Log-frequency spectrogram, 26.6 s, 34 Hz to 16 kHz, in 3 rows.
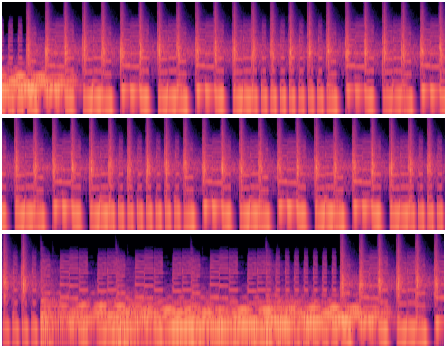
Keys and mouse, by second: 0.5-1.8 middle drag, 2.1 f, 2.4-5.5 drag, 5.5 middle click, 5.6 click, 5.8-7.3 middle drag, 7.3 click, 7.4 f, 7.6-8.6 drag, 8.9 shift+c, 9.1-10.2 drag, 10.8 middle click, 12.3 click, 13.4-14.8 drag, 16.1 click, 17.3-18.7 middle drag, 18.7 g, 19.2 f, 19.8 middle click, 20.6 click, 22.0 click, 23.2 shift+c, 23.4 f, 23.9 click, 24.2-26.0 drag, 26.0 middle click.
